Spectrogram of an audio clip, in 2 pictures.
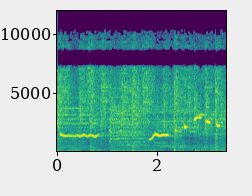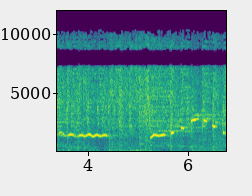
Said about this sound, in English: Here we go. Come on. Oh, bit dry on the whistle there. Try again, boy.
